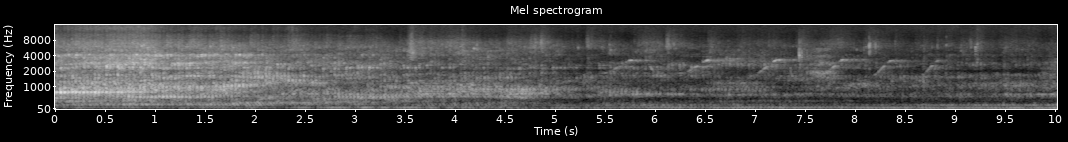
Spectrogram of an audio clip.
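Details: 2007 Honda Odyssey, dead cold start with oil full and clean. A loud start settles into idle with a light, quick ticking rattle around three per second; the owner suspects timing belt noise, unconfirmed.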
